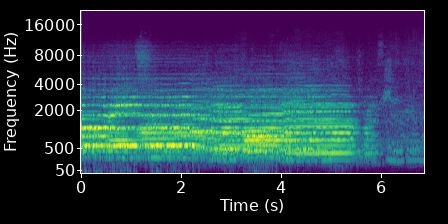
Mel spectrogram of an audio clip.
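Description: A crowd sings together outdoors.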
